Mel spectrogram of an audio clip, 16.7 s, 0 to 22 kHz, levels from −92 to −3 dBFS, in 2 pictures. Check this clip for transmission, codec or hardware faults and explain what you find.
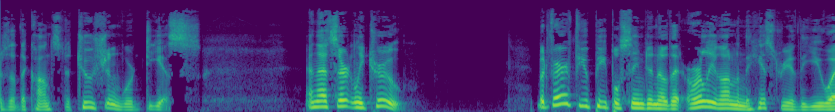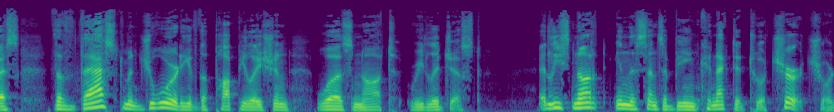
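There are two related transmission faults: a clock mismatch between the two ends, and the receiver's continual corrections for it.

Clock drift between sender and receiver runs through the whole recording. The sender's audio clock is running fast, by roughly 4 percent. Samples arrive faster than the receiver plays them out, so its jitter buffer keeps filling. The timing never settles, and the speech carries a faint, uneven instability from start to finish rather than one isolated glitch.

Repeated timing corrections follow from this, from 0.19 s to 16.59 s, with playback effectively pushed to 104 percent speed. To keep the overfilling buffer in check, the receiver repeatedly drops short pieces of audio. All the corrections go the same way, removing material, but they are spaced irregularly. Each cut is small, so they come across as slight hiccups and a tempo that hurries unevenly rather than as obvious dropouts.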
